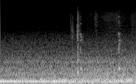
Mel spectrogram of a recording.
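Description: A Chevrolet Spark EV electric car picks up speed with a loud, steady road and motor hum heard from inside, broken by a few faint ticks toward the end.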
